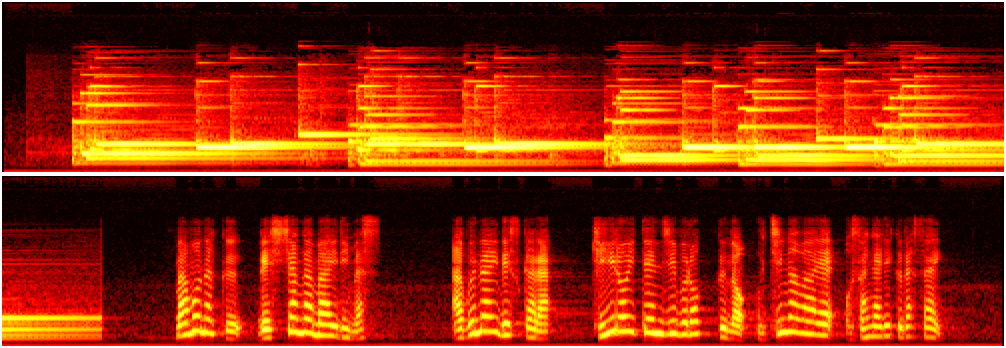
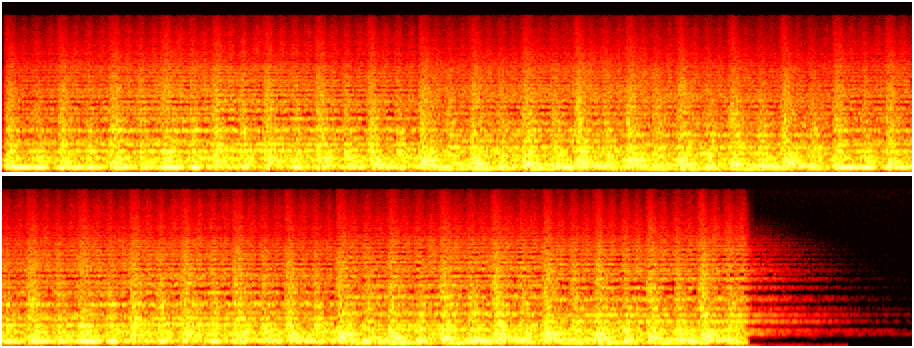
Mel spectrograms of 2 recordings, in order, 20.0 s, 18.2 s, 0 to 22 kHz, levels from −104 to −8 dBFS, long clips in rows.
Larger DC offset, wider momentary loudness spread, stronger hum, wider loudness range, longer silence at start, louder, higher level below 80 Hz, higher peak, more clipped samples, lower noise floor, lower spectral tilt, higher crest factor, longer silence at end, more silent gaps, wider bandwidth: neither; first, 17 LU vs 3 LU; neither; first, 13 LU vs 1 LU; first, 0.7 s vs 0 s; about the same, -22 LUFS vs -22 LUFS; second, -88 dBFS vs -46 dBFS; about the same, -8 dBFS vs -6 dBFS; neither; about the same, -73 dBFS vs -76 dBFS; second, -4 dB/octave vs -7 dB/octave; about the same, 14 dB vs 14 dB; second, 0.65 s vs 1.45 s; neither; second, 8 kHz vs 13 kHz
